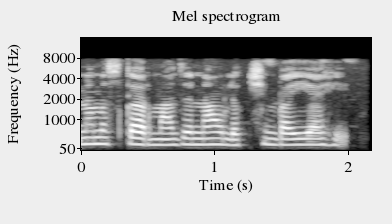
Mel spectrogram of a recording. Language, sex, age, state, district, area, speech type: Marathi, female, 45-60, Maharashtra, Hingoli, urban, spontaneous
